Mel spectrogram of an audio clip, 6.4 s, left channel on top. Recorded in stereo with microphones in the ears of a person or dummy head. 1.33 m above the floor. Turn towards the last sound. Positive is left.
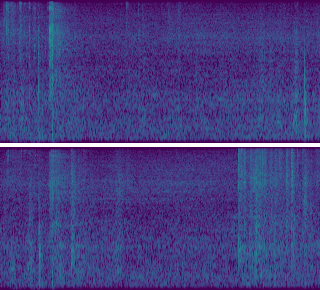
turn(degrees=40)  # may be behind; listen again after turning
